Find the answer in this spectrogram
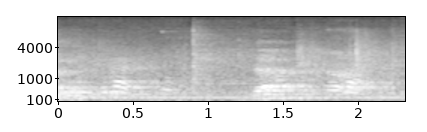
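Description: Speech: people talking in a meeting, with a man asking "Da?" a little past halfway, over a steady low hum and one sharp click just before he speaks.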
